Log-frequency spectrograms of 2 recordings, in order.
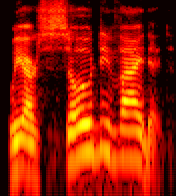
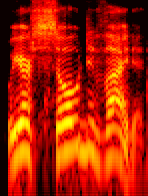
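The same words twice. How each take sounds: First: Slow down and lean on "so" in We are so divided; slower repeat with "so" stressed. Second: Higher and louder, We are so divided; a raised, emphatic We are so divided; emphatic declaration. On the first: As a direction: drag out "so" for weight. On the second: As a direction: state it hard the first time. Repeats it for emphasis. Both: Real, not acted.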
